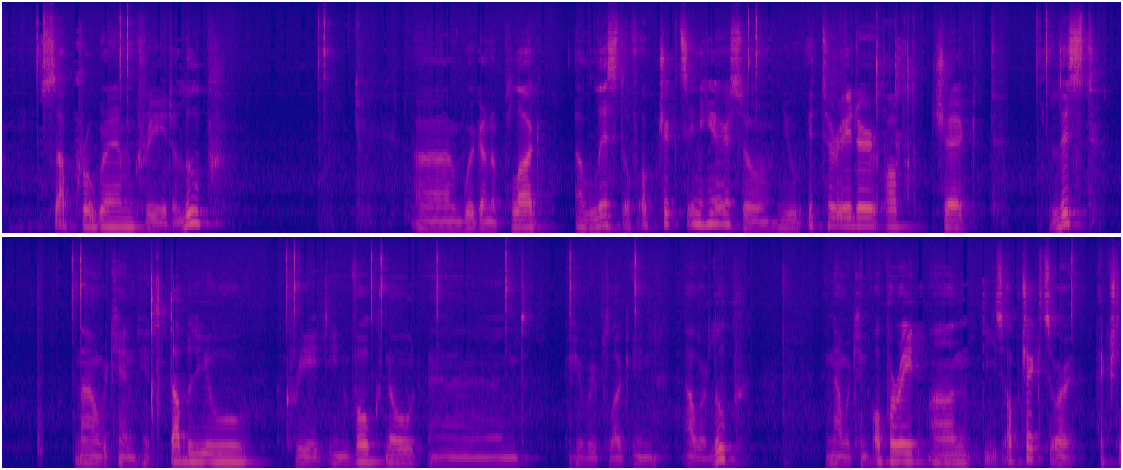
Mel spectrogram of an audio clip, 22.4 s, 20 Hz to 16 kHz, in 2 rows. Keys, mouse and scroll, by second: 3.6 scroll up 4, 4.0 scroll down 1, 7.5 click, 11.9 click, 12.7 w, 15.6 click, 16.9 click, 18.4 middle click, 21.9 click.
